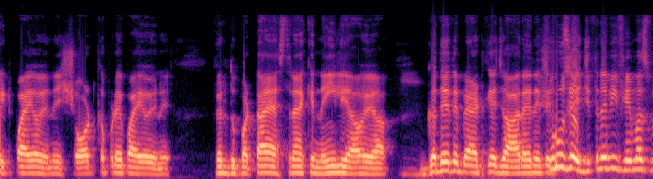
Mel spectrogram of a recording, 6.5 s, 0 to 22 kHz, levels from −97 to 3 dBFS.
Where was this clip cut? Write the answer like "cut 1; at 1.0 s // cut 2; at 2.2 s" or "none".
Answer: cut 1; at 5.4 s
